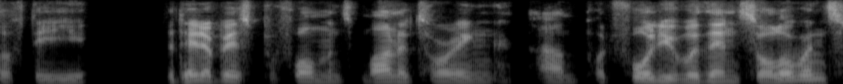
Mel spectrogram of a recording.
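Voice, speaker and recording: The tone is bright and sharp in a dry, close sound with no echo. Speech moves at a fairly quick pace with fairly even intonation. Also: man. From Germany. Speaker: product manager. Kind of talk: webinar presentation. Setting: online webinar. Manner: hesitant, many fillers.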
